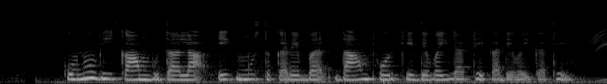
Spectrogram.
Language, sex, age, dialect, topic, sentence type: Chhattisgarhi, female, 25-30, Central, agriculture, statement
